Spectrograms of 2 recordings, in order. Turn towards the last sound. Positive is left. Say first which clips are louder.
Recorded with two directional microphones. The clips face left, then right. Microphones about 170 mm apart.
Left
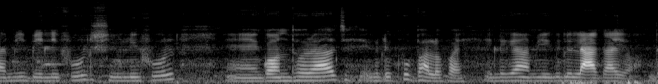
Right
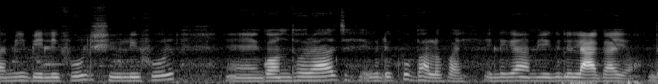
# right 1 dB
turn(degrees=-15)  # may be behind; listen again after turning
